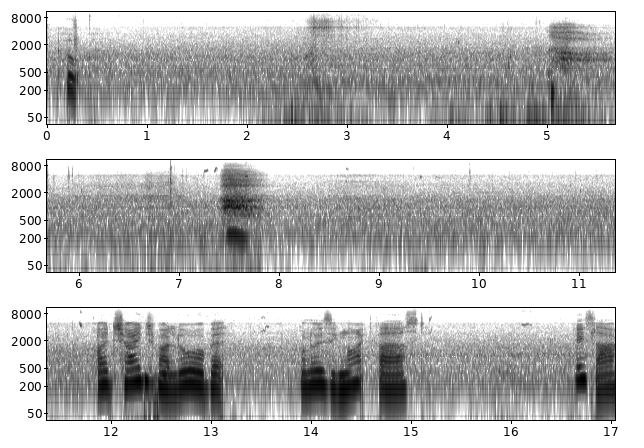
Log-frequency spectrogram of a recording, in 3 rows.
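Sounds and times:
background hiss: 0.0s - 17.0s
person exhaling heavily: 5.0s - 8.0s.

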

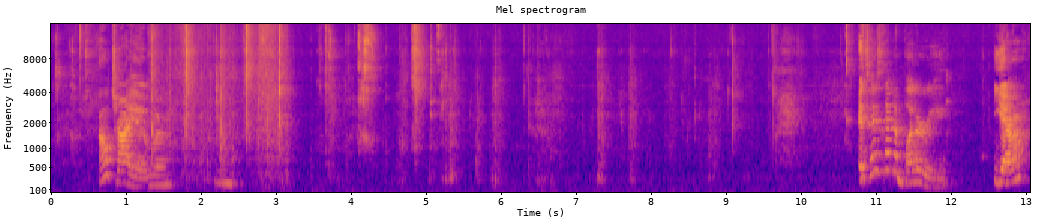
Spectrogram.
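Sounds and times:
corn chips crunching: 1.3s - 6.1s, 7.2s - 9.3s.

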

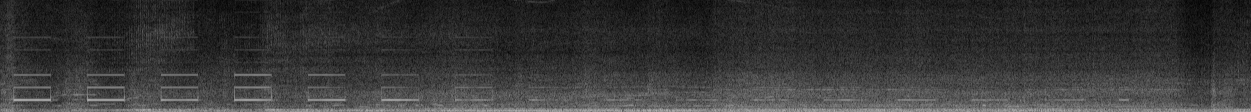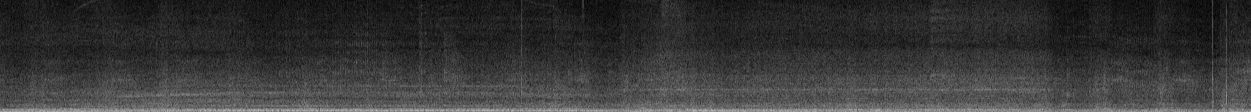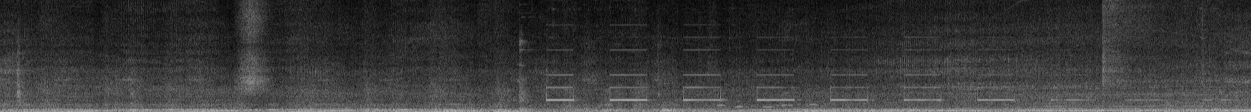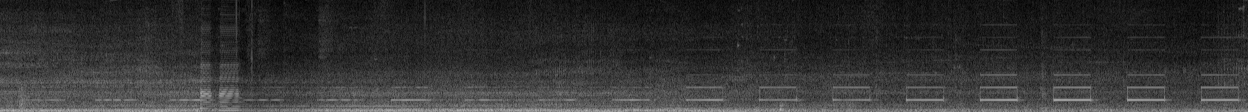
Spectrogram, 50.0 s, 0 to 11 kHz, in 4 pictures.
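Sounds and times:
heavy diesel engines under load: 0.0s - 50.0s
backup alarm beeping: 0.1s - 11.4s, 30.5s - 50.0s.

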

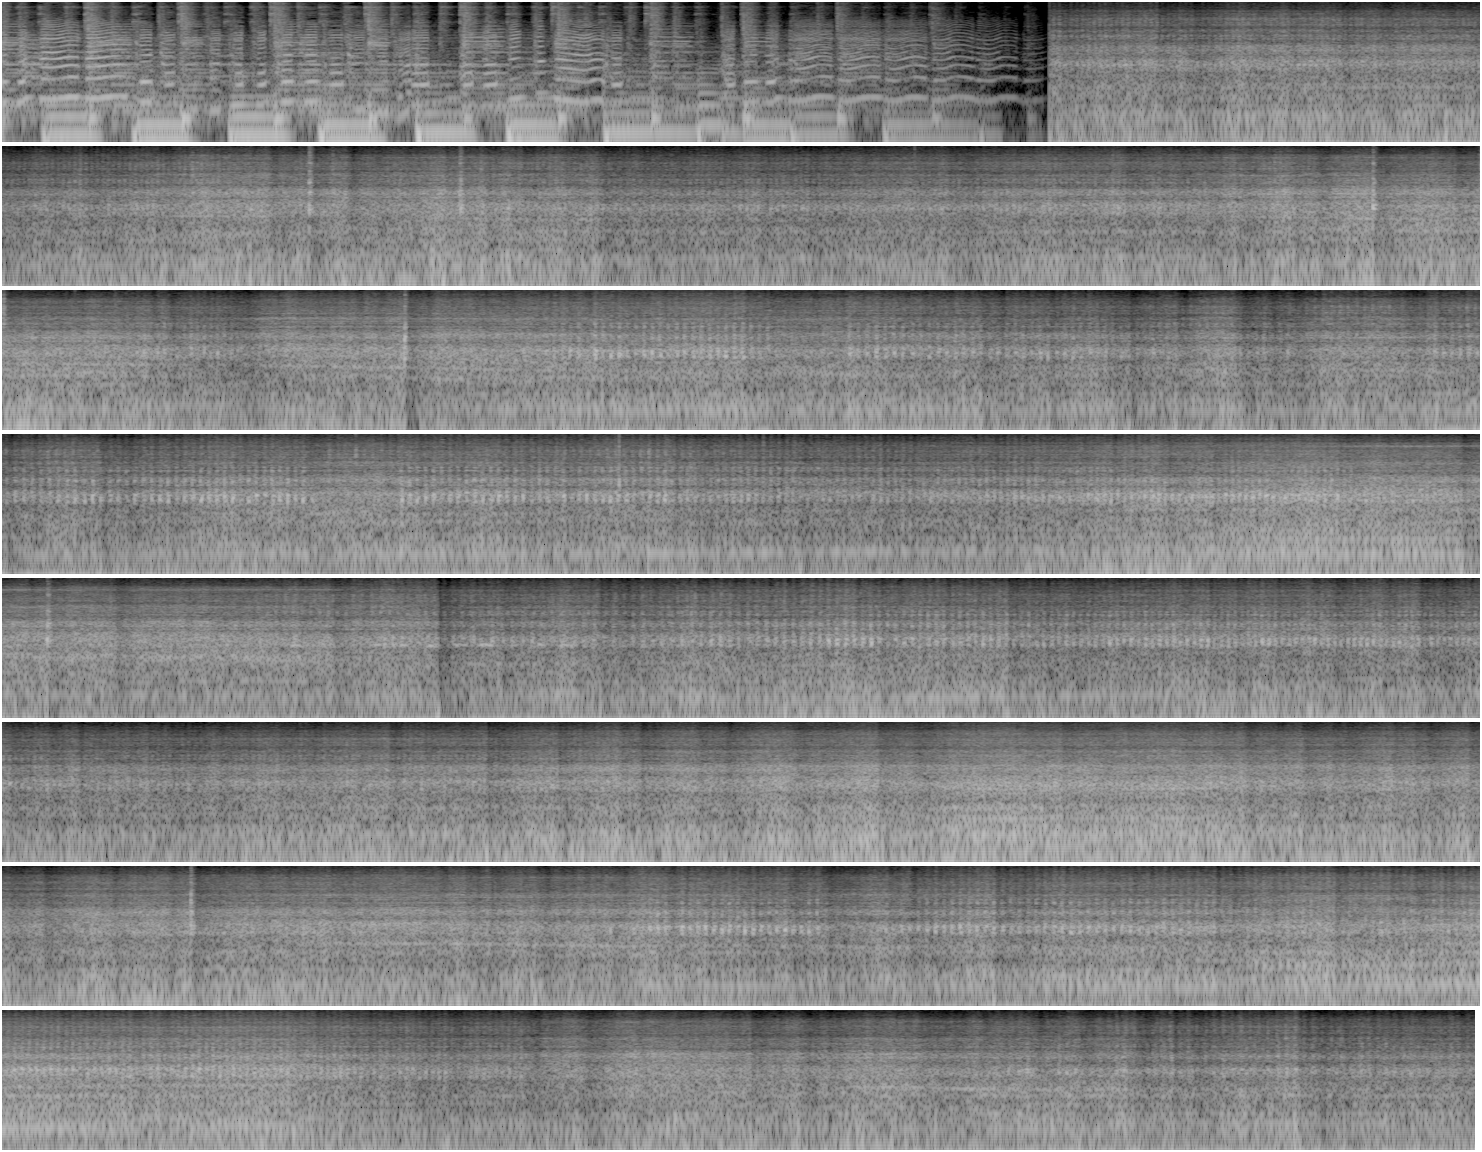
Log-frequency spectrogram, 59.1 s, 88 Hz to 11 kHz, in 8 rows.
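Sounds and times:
go-kart engine running: 0.0s - 3.9s, 4.5s - 59.0s
steady low rumble: 29.3s - 33.4s.

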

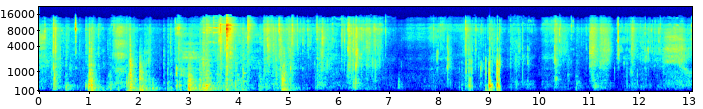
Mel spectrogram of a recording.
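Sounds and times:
footsteps crunching on debris: 2.0s - 7.0s, 8.0s - 12.1s.

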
